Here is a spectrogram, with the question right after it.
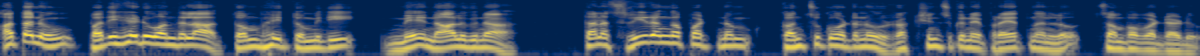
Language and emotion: Telugu, neutral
